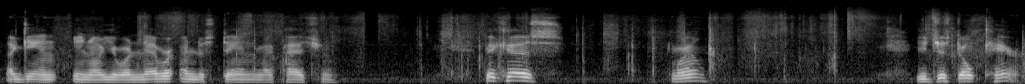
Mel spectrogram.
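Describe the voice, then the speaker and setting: A man from the United States speaks very slowly in an unscripted vlog. He explains things in short, halting phrases broken by long pauses. There is faint noise behind his voice. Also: medium pitch, steady tone, rough recording. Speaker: amateur radio operator and preacher making a video.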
